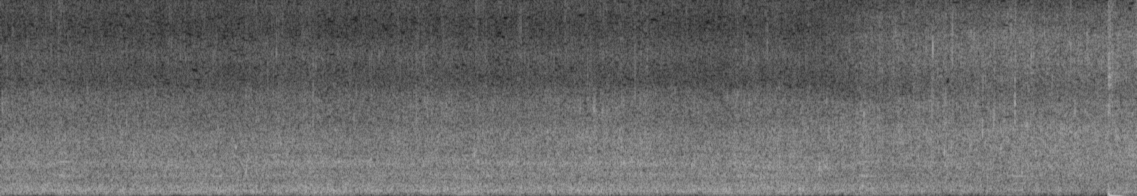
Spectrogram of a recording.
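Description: River water running steadily over a shallow riffle, an even rushing noise. A brief low thump near the end.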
